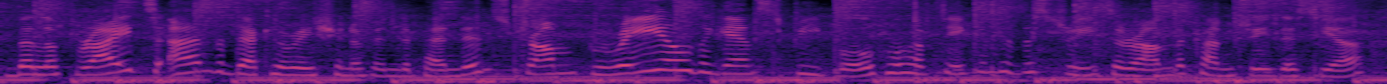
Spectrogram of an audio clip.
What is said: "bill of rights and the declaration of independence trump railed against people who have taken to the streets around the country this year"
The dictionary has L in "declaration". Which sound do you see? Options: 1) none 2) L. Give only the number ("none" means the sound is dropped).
2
